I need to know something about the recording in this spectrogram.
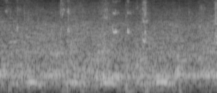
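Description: Basketball being dribbled on a hardwood court, with short squeaks from players' shoes and a steady arena crowd noise underneath.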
